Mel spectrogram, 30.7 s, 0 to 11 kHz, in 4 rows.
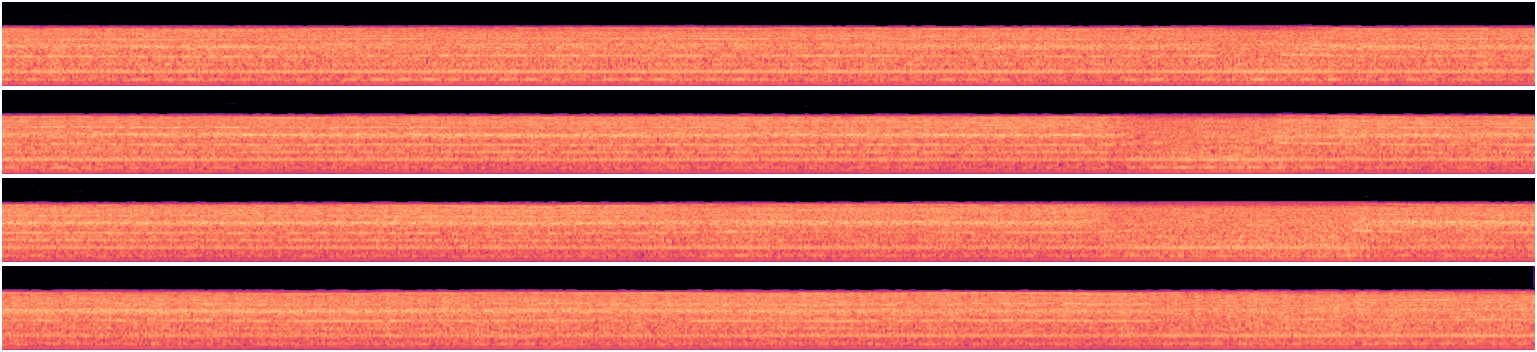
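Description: Benchtop bandsaw running with a steady whine as its blade cuts through a 22-gauge sheet-metal blank fed along the fence. The sound dips briefly twice, about a third and two-thirds of the way in.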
